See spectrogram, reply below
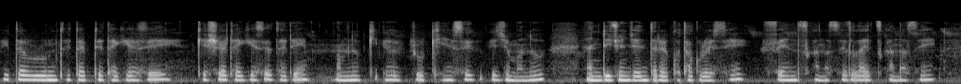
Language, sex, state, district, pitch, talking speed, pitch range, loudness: Nagamese, female, Nagaland, Dimapur, 205 Hz, 135 wpm, 195-215 Hz, -18 LUFS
